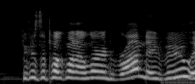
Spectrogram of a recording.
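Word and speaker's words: rendezvous: the Pokemon I learned rendevous isn't pronounced rendees.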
